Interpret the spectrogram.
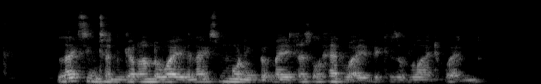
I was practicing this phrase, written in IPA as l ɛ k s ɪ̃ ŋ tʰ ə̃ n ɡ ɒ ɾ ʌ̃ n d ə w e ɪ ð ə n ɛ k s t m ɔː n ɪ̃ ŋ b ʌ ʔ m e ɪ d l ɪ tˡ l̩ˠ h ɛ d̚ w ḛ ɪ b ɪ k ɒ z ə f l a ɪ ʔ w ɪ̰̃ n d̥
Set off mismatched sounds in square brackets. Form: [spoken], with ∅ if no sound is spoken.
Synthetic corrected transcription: l ɛ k s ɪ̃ ŋ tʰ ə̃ n ɡ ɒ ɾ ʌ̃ n d ə w e ɪ ð ə n ɛ k s t m ɔː n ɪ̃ ŋ b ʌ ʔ m e ɪ d l ɪ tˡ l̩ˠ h ɛ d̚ w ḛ ɪ b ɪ [kʰ] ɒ z ə [v] l a ɪ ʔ w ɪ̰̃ n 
